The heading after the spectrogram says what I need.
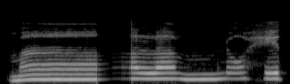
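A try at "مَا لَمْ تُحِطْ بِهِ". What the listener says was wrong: Malam biasa aja. Jangan ada cengkok ngegeter. Malam tuhit, jangan ada gitu.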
